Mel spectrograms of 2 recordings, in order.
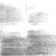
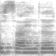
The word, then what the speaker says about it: Sangha: And it's pronounced Sangha? Yeah. But but I'm happy with, if people say Sangha too, it's either or. It's however you want it to be.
